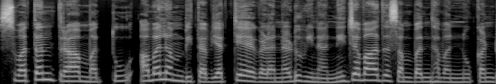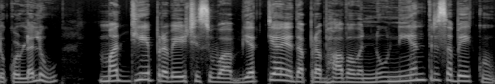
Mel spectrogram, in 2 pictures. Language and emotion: Kannada, neutral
